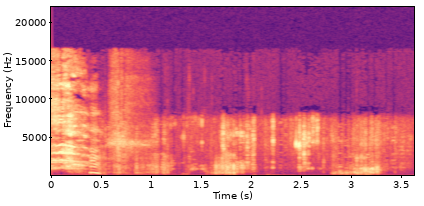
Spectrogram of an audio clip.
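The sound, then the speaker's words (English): Wet, crunchy chewing and munching sounds of someone eating berries and cream come in irregular bursts, with a steady low hum underneath and no talking. “Every crunch, bruh. You been crunching too. I'm eating berries.”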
